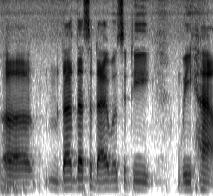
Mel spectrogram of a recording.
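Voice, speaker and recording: In an Indian accent, a man speaks at a moderate pace. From India, Maharashtra. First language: Marathi. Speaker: ambassador. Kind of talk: lecture. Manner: halting.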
